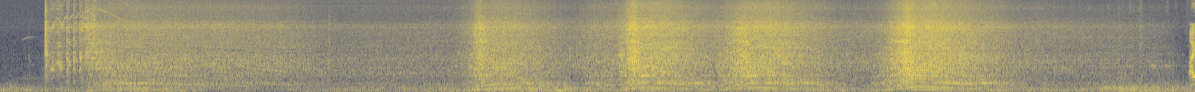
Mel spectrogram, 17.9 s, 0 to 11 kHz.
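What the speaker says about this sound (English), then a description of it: "here is that exhaust clip" A 2020 Nissan Murano's engine revs through its dual exhaust with chrome tips, a steady rumbling idle broken by three or four sharp, loud throttle blips that rise and fall at close range.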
